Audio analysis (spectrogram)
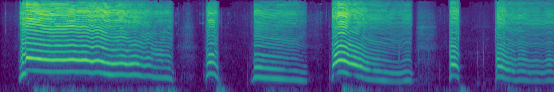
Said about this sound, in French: Mettez le second bâtonnet par-dessus, comme un sandwich. Enroulez un élastique à chaque bout. Vous avez un casou. Génial Je peux essayer Oui, allez-y, soufflez dedans.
